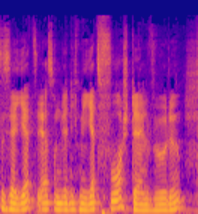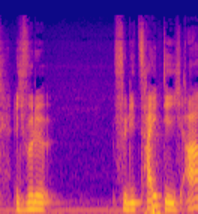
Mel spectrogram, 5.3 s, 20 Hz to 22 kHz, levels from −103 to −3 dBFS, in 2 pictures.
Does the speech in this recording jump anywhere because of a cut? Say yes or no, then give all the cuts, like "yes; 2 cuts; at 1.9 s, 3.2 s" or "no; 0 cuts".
no; 0 cuts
